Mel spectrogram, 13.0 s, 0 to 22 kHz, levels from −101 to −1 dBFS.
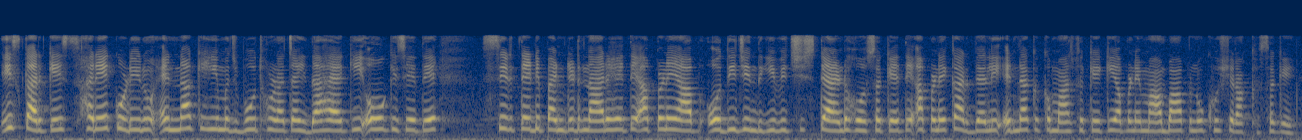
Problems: background sounds at intervals, continuous background conversations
